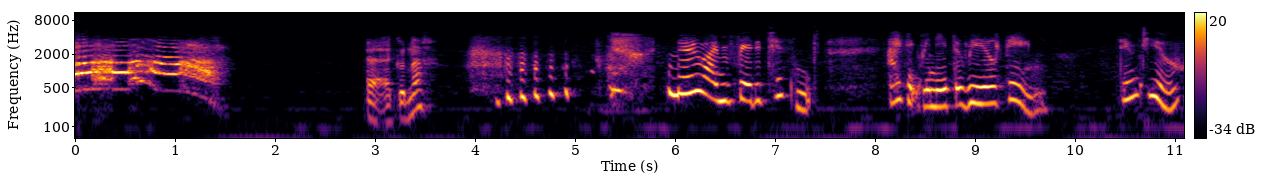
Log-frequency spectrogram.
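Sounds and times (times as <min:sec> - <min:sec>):
loud shrill piercing scream: 0:00.0 - 0:01.6
speech: 0:03.0 - 0:07.5, 0:08.2 - 0:09.8, 0:10.5 - 0:11.0.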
